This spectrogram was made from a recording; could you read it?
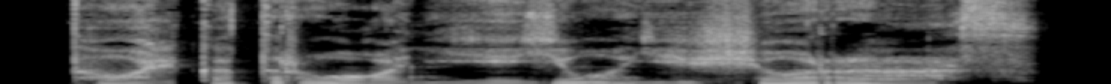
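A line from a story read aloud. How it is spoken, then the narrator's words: Hissed. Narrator (Russian): прошипел Нэш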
